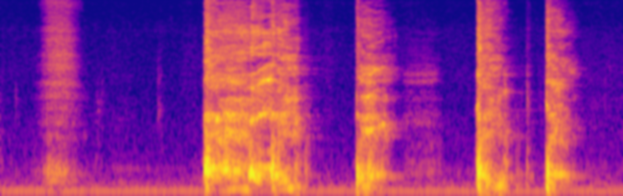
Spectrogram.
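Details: Four harsh, forceful coughs, some doubled, over a steady hum: a rough barking cough in a smoker, who says the cough chokes them.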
